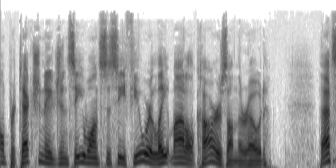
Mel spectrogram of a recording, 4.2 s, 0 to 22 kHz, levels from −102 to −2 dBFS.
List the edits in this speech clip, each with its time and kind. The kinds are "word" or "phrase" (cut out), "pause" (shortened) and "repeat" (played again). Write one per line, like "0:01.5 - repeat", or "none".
none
